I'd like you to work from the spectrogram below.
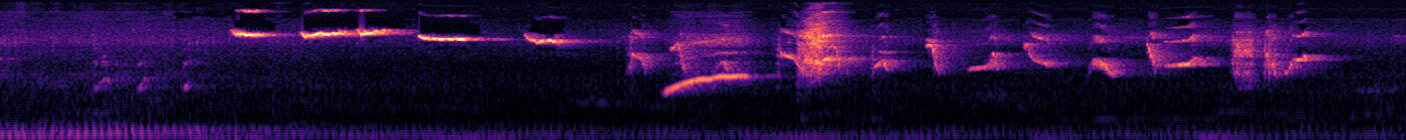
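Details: Tutor recording of a cucak cungkok bulbul: thin high whistles first, then a quick run of sharp, scratchy chirps and short upward-slurred notes of varied pitch, with a low hum underneath.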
